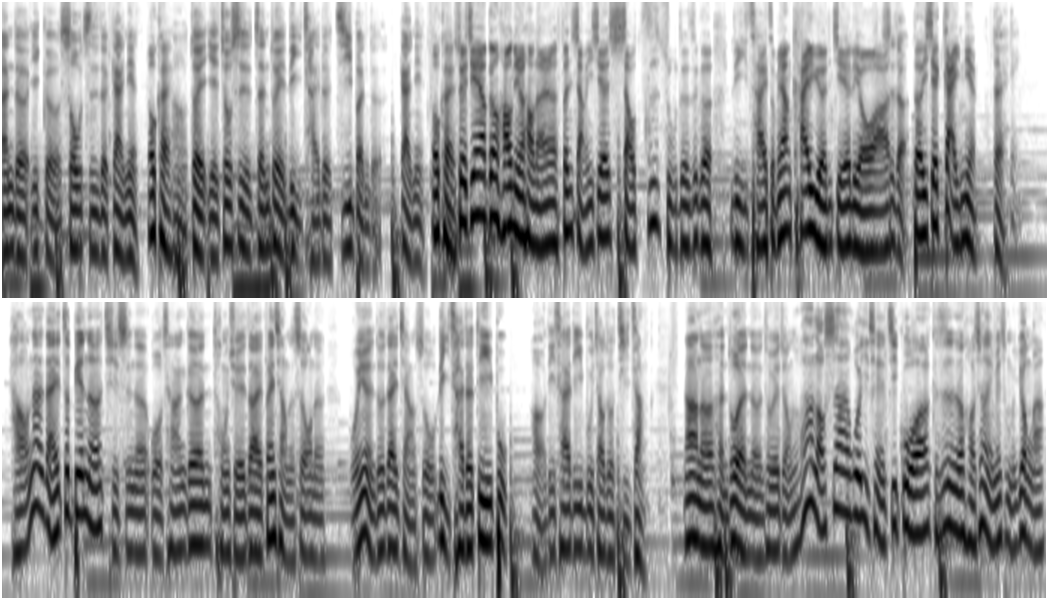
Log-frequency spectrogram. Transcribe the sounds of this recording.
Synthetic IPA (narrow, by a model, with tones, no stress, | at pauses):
a˦nd̪ə˨ʔi˧˥ɡə˨ʂo˥ʊt͡sɹ̩˦d̪ə˨˩ka˥˧ɪnjɛ˥˨˩no˧ʊkʰe˥ɪ˥˧t̪we˥˩ɪjʔɛ˨˩t͡ɕjo˥˧ʊʂɻ̩˥˩ʈ͡ʂə˦nt̪we˥˩ɪli˨˩t͡sʰa˧˦ɪd̪ə˨˩t͡ɕi˦pə˨˩nd̪ə̰˦ka˥˧ɪnjɛ̰˥˩no˧˥ʊkʰe˥ɪswɔ˧˥i˨t͡ɕi˥jɛ̃˦jkə˦nxɑ˧˥ʊny˨˩ə˧˦n˥xɑ˨˩ʊna˧˦nɻə˧˥nfə˦nɕjɑ˨˩ŋi˥˩ɕjɛ˥ɕjɑ˨˩ʊt͡sɹ̩˦t͡su˧˥d̪ə˨ʈ͡ʂɤ˥˩ɡə˩li˨˩t͡sʰa˧˥ɪt͡sə˨˩mə˦jɑ˥˩ŋkʰa˥ɪɥɛ˧˥nt͡ɕjɛ˧˥ljo˧˥ʊa˧ʂɻ̩˥˩d̪ə̰˩d̪ə˨i˥˩ɕjɛ˦ka˥˧ɪnjɛ˥˩nt̪we˥˩ɪ | xɑ˨˦ʊna˥˨la˧˥ɪʈ͡ʂɤ˥˩pjɛ˥nə˧t͡ɕʰi˧˥ʂɻ̩˧˦nə˧wɔ˨˩t͡sʰa˧˥˧ŋkə˦nt̪ʰʊ˧˥ŋɕɥɛ˧˥t͡sa˥˩ɪfə˦nɕjɑ˨˩ŋd̪ə˩ʂɻ̩˧˦xo˥˩ʊnə˩wa˧˦nɥɛ˨˩nt̪jo˥˧ʊt͡sa˥˩ɪt͡ɕjɑ̰˨˩ŋʂwɔ˥li˨˩t͡sʰa˧˥ɪd̪ə˨t̪i˥˧i˦˥pu˥˩hɑ̰˥˨˩li˨˩t͡sʰa˧˥ɪə˧t̪i˥˧i˥p̬u˥˧t͡ɕjɑ˥˧ʊt͡swɔ˥˩t͡ɕi˧˥ʈ͡ʂɑ̰˥˩˦ŋ | na˥˨nə˨xə˨˩nt̪wɔ˦ɻə˧˦nə˧t̪ʰbɛ˧˥˩t͡ɕo˨˩˨ʂa˥˩lɑ˨˩ʊʂɻ̩˥a˨wɔ˥˧˩i˥˩t͡ɕʰjɛ˧˥njɛ˨˩t͡ɕi˥˧kwɔ˥˩a˨kʰɤ˨˩ʂɻ̩˥˩nə˧xɑ˨˩ʊɕjŋjme˧˥oʊʂə˨˩mə˦jʊ˥˩ŋa˨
